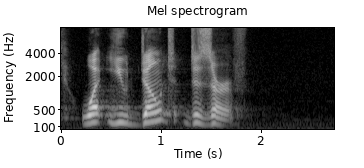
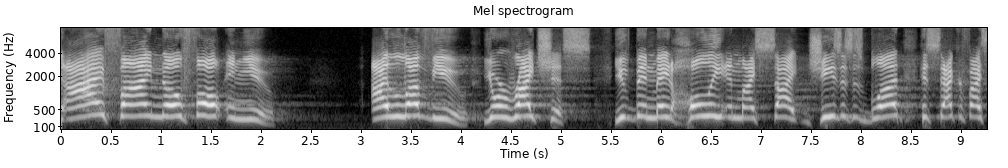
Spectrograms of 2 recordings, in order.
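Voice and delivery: loud, higher, slow proclaiming voice of God; beyond a whisper; 6 semitones higher, 8 dB louder, slower than usual. Acted. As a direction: call it out like God insisting. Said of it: "he's beyond the whisper".

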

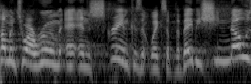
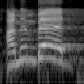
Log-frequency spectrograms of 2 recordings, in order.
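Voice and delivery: put-on loud, high child calling out; imitating small daughter; 8 semitones higher, 6 dB louder, slower than usual. Daughter fooling parents from behind door, calling out. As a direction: call it through the door like a sly toddler. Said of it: "she goes".

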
